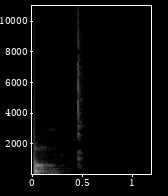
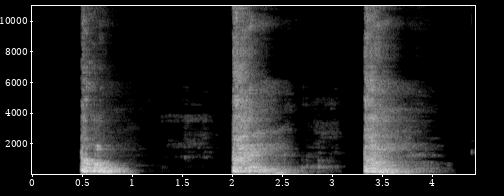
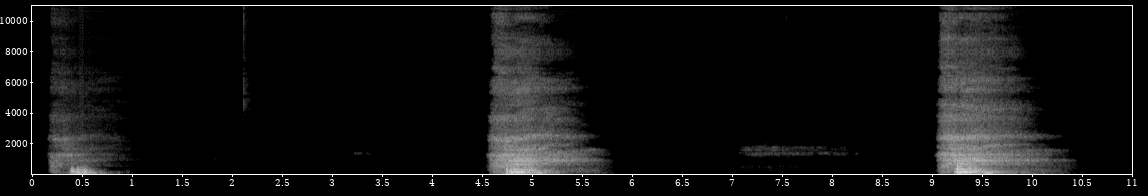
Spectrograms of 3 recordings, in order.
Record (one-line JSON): {"cough_length": "1.2 s", "cough_amplitude": 1258, "cough_signal_mean_std_ratio": 0.24, "three_cough_length": "4.4 s", "three_cough_amplitude": 32767, "three_cough_signal_mean_std_ratio": 0.44, "exhalation_length": "11.0 s", "exhalation_amplitude": 25889, "exhalation_signal_mean_std_ratio": 0.27, "survey_phase": "alpha (2021-03-01 to 2021-08-12)", "age": "45-64", "gender": "Male", "wearing_mask": "No", "symptom_none": true, "smoker_status": "Never smoked", "respiratory_condition_asthma": false, "respiratory_condition_other": false, "recruitment_source": "REACT", "submission_delay": "3 days", "covid_test_result": "Negative", "covid_test_method": "RT-qPCR"}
